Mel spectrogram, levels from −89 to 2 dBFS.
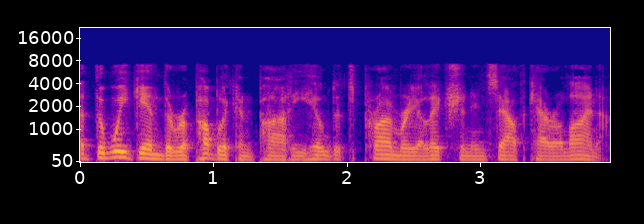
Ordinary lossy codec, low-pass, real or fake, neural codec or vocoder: AAC, 48 kbps; 7.2 kHz; real; none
